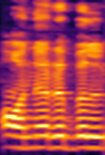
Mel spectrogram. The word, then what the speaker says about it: honorable: saying honest honorable so in this case is where the h is silent we will use an right so that is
